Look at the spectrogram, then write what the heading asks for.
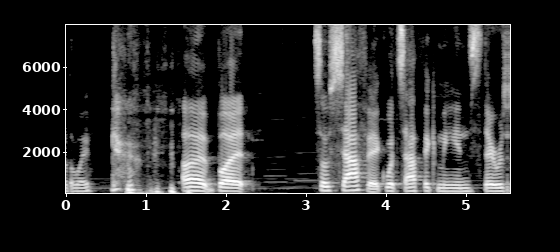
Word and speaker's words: Sapphic: So, Sapphic, how did you get your name?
